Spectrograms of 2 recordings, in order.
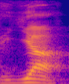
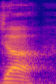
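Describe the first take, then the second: First: The word starts with a Y sound. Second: The word starts with a J sound. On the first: "in Nordic countries these guys pronounce J A as" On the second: "over here in India we will pronounce this as"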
